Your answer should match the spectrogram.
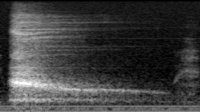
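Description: A man's long audible exhale, a sigh-like breath out that starts loud and fades away over about a second and a half.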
